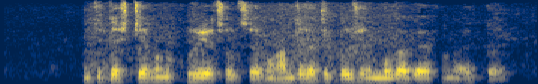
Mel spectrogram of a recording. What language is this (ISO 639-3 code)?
ben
